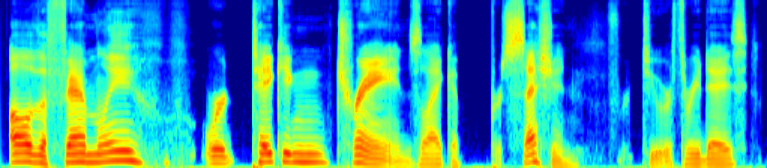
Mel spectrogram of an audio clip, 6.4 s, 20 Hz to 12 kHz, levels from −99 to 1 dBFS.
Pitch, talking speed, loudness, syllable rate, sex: 135 Hz, 130 wpm, -19 LUFS, 4.0 syllables/s, male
